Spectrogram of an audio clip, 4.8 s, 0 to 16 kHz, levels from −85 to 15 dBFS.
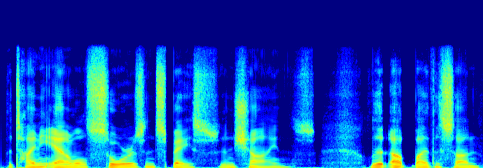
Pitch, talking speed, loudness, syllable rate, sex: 125 Hz, 160 wpm, -18 LUFS, 4.4 syllables/s, male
